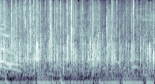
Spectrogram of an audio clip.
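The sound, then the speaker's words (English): A faint applause sound effect: a crowd clapping in a steady, dense crackle throughout, with a low droning hum running underneath and no voices. “Have you just put a clap in? I can half hear the clap.”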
